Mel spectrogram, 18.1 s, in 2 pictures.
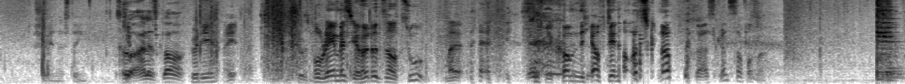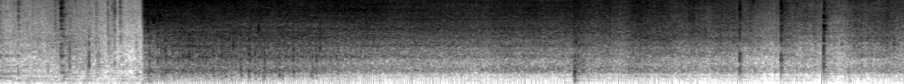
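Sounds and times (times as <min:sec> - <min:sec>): food sizzling in a hot pot: 0:10.4 - 0:18.0
wooden spoon stirring in a pot: 0:14.8 - 0:18.0.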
